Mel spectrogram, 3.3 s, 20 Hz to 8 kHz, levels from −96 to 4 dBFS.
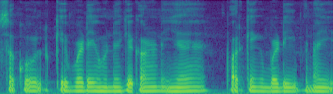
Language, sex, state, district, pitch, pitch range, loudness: Hindi, male, Bihar, Vaishali, 125 Hz, 120-130 Hz, -17 LUFS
